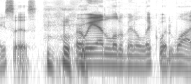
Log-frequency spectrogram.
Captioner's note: laughs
